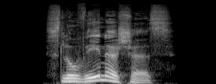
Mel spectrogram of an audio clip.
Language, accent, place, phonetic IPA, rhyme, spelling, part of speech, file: German, Germany, Berlin, [sloˈveːnɪʃəs], -eːnɪʃəs, slowenisches, adjective, De-slowenisches.ogg
- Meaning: strong/mixed nominative/accusative neuter singular of slowenisch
